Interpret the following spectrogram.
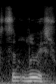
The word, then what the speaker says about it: St. Louis: Louis, that's got St. Louis rather. It's the American pronunciation because it's an American city.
